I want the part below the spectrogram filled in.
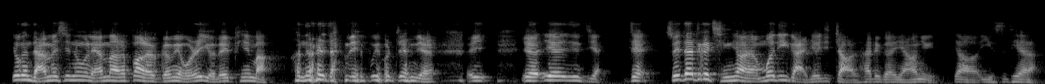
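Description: Halting man retelling a Bible story. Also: a little high, a bit bright. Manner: halting, with frequent fillers and restarts.

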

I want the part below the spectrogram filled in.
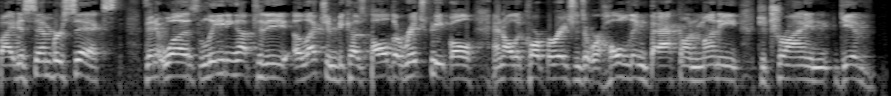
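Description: A man's voice: fairly high pitch, steady tone, moderate pace, hardly any pauses, fairly bright tone. A middle-aged man hosting a radio show, riffing on politics in an emphatic, jokey, casual way.

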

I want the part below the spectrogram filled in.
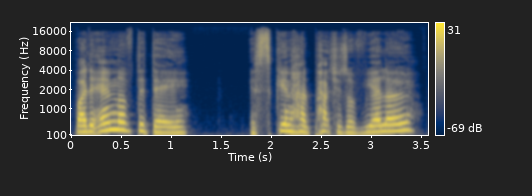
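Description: A woman reading a folk tale aloud in a gentle, even storybook manner. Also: mid-range voice, moderate pace, smooth, no echo, clean studio sound.

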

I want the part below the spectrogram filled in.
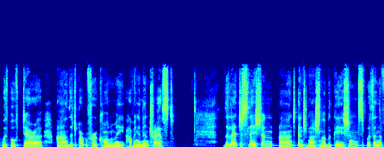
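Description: A woman official delivering a prepared formal briefing in a measured way, with some hesitant pauses. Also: fairly low pitch. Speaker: government official.

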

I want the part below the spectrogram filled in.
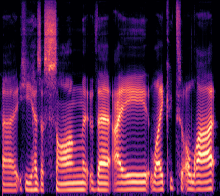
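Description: A man's voice: mid-range voice, completely flat delivery, drawn-out words, sharp tone, clear, resonant tone, no room sound, clean studio sound. A man hosting a podcast in casual chat, rambling with lots of fillers, restarts and offhand swearing. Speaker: podcast host.

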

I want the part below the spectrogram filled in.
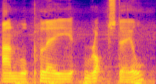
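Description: Deep-voiced man chatting about football. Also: slow. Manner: relaxed, hesitant, restarts phrases. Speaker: podcast host. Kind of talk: casual football chat.

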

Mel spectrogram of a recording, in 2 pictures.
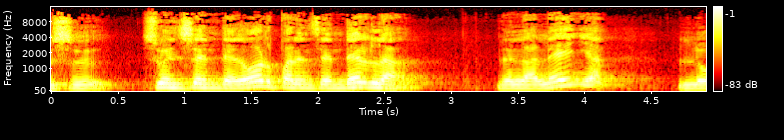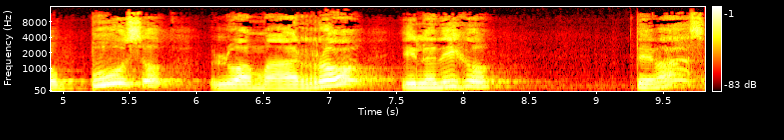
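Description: A man preaching a sermon, retelling a Bible story and acting out the characters' lines, with dramatic jumps between loud bursts and quiet drawn-out words. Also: on the high side.

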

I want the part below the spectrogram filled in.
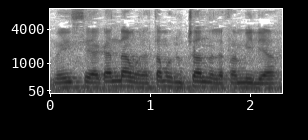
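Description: A man's voice: mid-range voice, very fast, slight background noise. A middle-aged man with an Argentine accent gives a live motivational talk in a hall without a microphone. He tells stories with energy and keeps asking the audience questions. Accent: Argentine Spanish. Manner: animated storyteller who quizzes the audience. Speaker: motivational speaker. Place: event hall full of people. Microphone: speaking without a microphone.

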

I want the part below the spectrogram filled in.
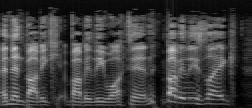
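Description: A man's voice: mid-range voice, animated, fairly quick, dry recording, studio quality. A man hosting a casual podcast, talking candidly and rambling in a self-deprecating way. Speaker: podcast host and comedian. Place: home studio man cave.

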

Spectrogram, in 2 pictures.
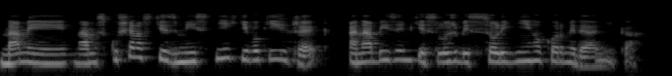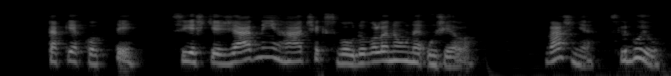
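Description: A woman's voice: medium pitch, fairly bright tone, highs cut off. A woman reading the part of a carefree young adult son who talks back to his mother in a breezy, persuasive way.

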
